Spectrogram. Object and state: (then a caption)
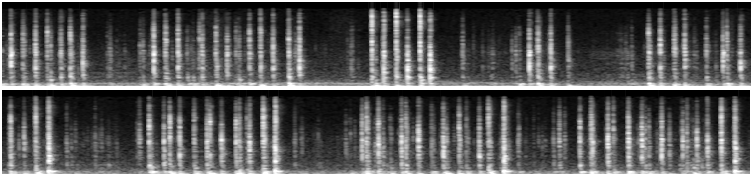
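Plastic computer keyboard. Fingertips type on a full-size white and light-blue plastic computer keyboard with a hollow plastic body. Bursts of rapid, sharp key taps come in runs separated by brief pauses, each tap a bright click over a low hollow thump that dies away almost instantly.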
